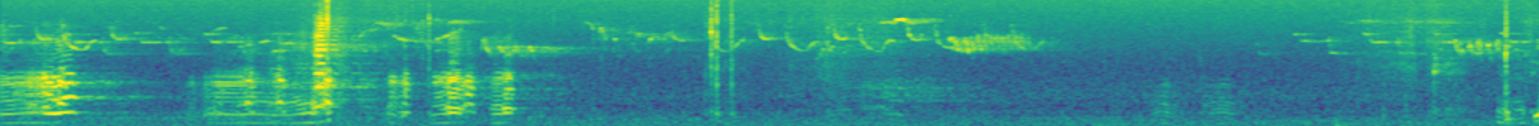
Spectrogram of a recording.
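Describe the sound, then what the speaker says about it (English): Geese honk loudly near a stillwater fishing spot, with several clustered calls in the first few seconds and scattered honks after them. Birdsong and outdoor ambience fill the background. "the geese will now be coming out of your right speaker"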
